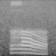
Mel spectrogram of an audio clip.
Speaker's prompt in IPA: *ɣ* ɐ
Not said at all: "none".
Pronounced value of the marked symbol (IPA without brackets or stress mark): ɣ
